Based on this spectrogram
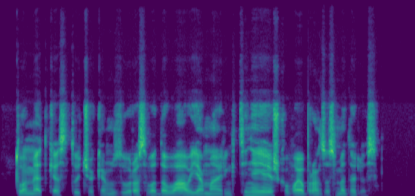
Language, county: Lithuanian, Vilnius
